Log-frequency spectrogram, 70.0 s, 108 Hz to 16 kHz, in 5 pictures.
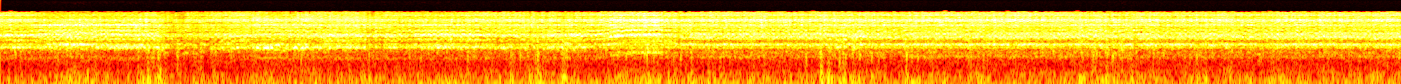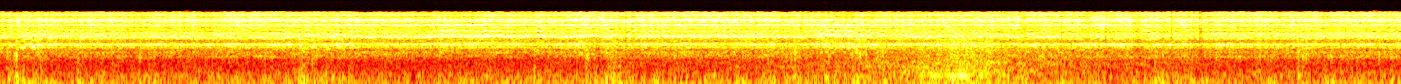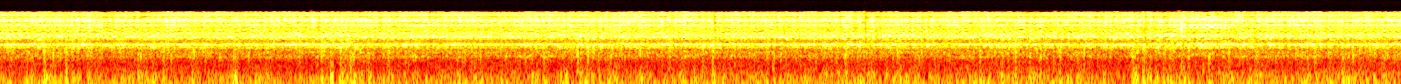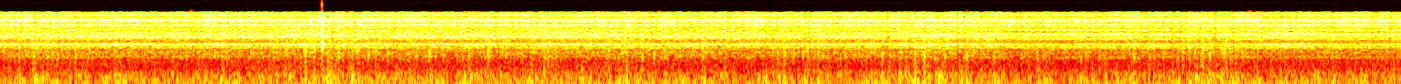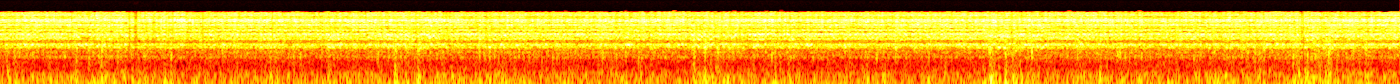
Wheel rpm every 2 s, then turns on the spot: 120, 120, 130, 150, 150, 150, 150, 150, 150, 160, 160, 150, 150, 150, 150, 150, 150, 150, 150, 150, 150, 150, 150, 150, 150, 150, 140, 140, 140, 140, 140, 140, 140, 140, 140.
none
